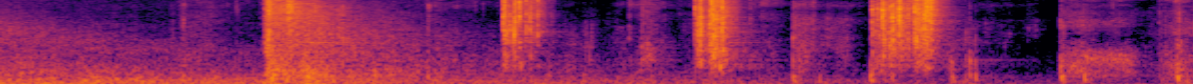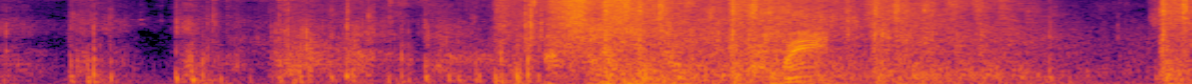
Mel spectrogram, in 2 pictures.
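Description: Video game gunfire from a cheater whose weapon fires automatically at teammates: repeated sharp shots in irregular bursts over a steady background, with a denser, noisier stretch near the end.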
